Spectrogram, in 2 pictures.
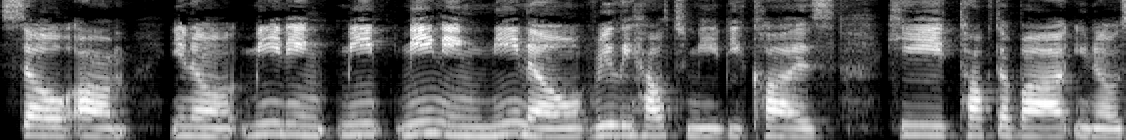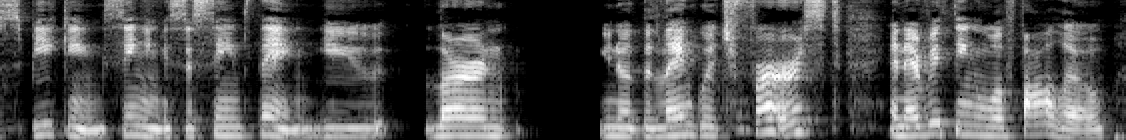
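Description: A guest singer, a woman whose first language is Korean, discusses her craft in an interview conversation. Her slightly low voice has fairly even intonation, and she often pauses with soft ums while collecting her thoughts.

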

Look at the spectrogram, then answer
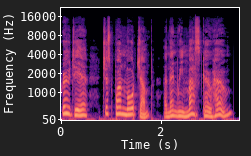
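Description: Man doing a fussy mother kangaroo, high voice, dry close sound. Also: lively intonation, a little mellow, dry recording. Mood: fussing. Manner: brisk, fussing. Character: motherly female kangaroo, brisk and distracted.

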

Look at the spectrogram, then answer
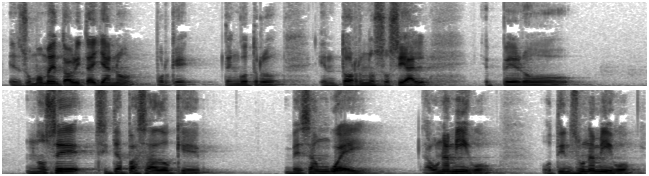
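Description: A man with a Mexican accent hosting a podcast, talking loudly and intensely and repeating his key points for emphasis. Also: mid-range voice. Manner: loud, intense delivery. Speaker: podcast host. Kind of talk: motivational podcast monologue.

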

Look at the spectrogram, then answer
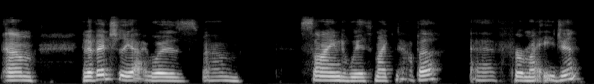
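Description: A woman talks casually as an interview guest, her voice fairly low. It is hoarse and croaky, a real frog voice, as she explains her writing life. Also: a little slow.

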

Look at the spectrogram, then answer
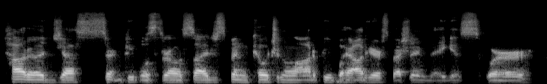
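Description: A man raised in Japan, talking as a podcast guest in an easygoing, upbeat way with many pauses. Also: lowish voice, flat delivery, no room sound, rough recording. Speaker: podcast guest, disc golf player. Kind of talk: casual interview chat.

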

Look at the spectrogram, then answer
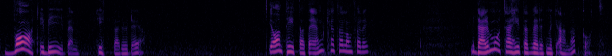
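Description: A woman in her thirties preaching a personal testimony sermon, emotional and dramatic, swinging from loud exclamations to hushed words. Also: on the high side, expressive, pauses often.

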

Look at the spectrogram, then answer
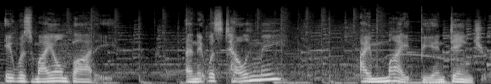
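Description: A middle-aged actor narrating his own story in a measured, reflective way with a wry edge. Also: medium pitch, big pitch swings, music in the background. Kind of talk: scripted memoir narration.

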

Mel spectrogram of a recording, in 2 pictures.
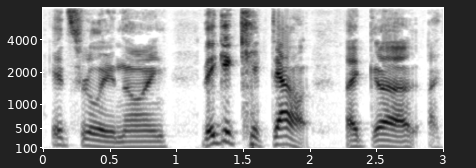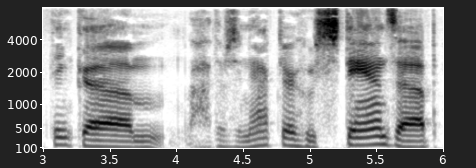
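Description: A man's voice: mid-range voice, a little slow, no echo, studio quality. A man casually retelling a story as a podcast host, rambling with fillers and restarts and acting out quotes in a livelier voice.

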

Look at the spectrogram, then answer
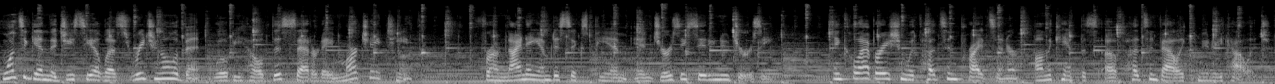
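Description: A woman's voice: mid-range voice, animated, brisk, over music. A woman hosting a book podcast, reading event details and a sign-off. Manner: warm laughing banter, then scripted announcements. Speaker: podcast host. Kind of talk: casual podcast chat and sign-off.

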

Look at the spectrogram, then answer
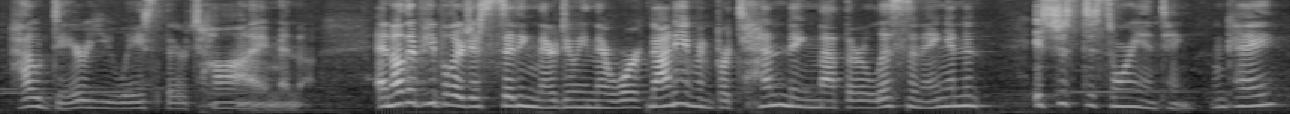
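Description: An actress with a voice on the high side performs a monologue as a disillusioned woman lawyer. She confides in a halting, wry and bitter manner, shifting abruptly.

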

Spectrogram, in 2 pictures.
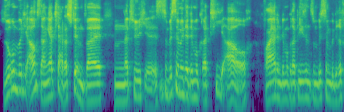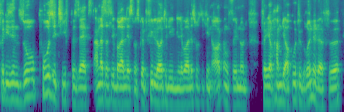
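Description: A man giving thoughtful, halting interview answers with many restarts. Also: medium pitch, a little mellow, breathy edge. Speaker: interview guest, political thinker.

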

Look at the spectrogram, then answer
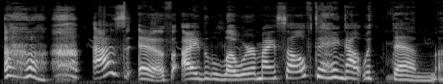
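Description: A woman's voice: high voice, big pitch swings, slow pace, sharp tone, no echo, full character voice. A woman voicing a snobbish, showy teenage girl mage who talks down to others. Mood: haughty. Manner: haughty, dismissive.

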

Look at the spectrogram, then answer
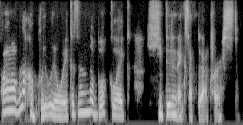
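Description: A woman's voice: medium pitch, animated, normal speed, mellow, dry recording. A woman co-hosting a casual fan chat, musing hesitantly with many fillers. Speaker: podcast co-host.

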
